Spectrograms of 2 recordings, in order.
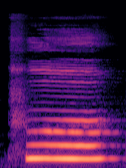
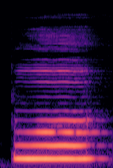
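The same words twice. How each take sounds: First: "pu" with a puff of air after the p; high, level "pu" with an airy p; aspirated p. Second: "pu" with no puff, close to b; high, level "pu" with an unaired p; unaspirated p. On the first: Teacher repeating the contrast, aspirated "pu". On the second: Teacher repeating the contrast, unaspirated "pu". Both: Shown as a demonstration. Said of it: "they are the unaspirated sound of these consonants".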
